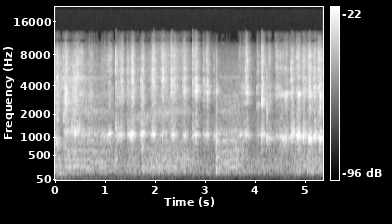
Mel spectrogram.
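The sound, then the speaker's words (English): A manual toothbrush scrubbing teeth, a steady run of wet, bristly back-and-forth strokes with an uneven rhythm and no talking. “Now, the next thing you'll hear will be the sound of teeth being washed.”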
